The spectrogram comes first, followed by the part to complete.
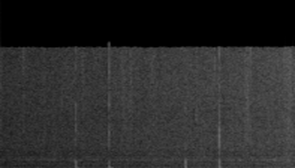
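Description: Chest percussion on a man's back: a finger striking the middle finger laid flat between the ribs, giving about five soft, quick taps at uneven intervals. She is working down the back during a held full inspiration to find where the resonant note over the lung turns dull at the diaphragm.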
